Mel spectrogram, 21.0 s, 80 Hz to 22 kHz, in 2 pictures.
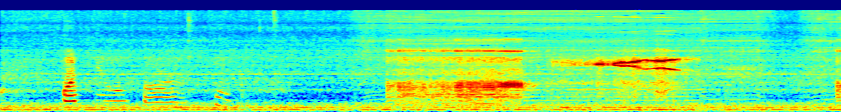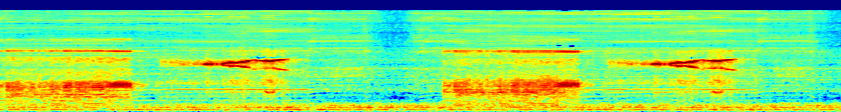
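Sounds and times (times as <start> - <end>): toy snoring sound: 4.7 - 8.8, 10.4 - 14.5, 16.0 - 20.1.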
